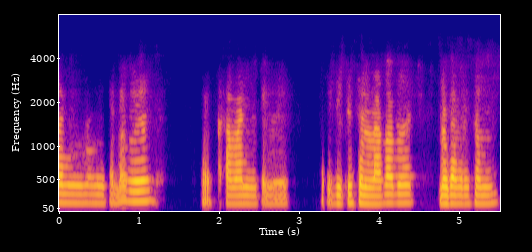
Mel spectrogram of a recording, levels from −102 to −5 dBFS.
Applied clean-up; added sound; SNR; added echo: neural mask model Resemble Enhance denoiser.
